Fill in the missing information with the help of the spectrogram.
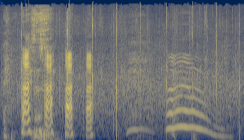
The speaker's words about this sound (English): All right, big round of applause for our video king and queen.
